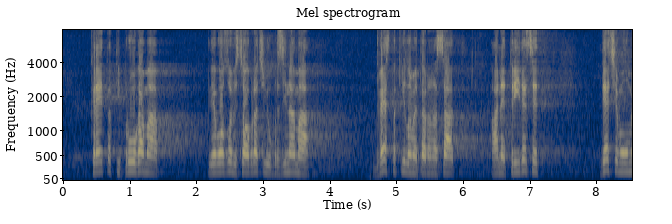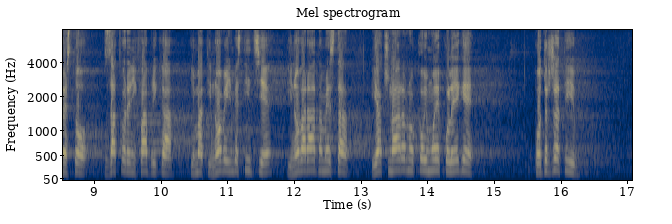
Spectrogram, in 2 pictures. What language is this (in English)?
Serbian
